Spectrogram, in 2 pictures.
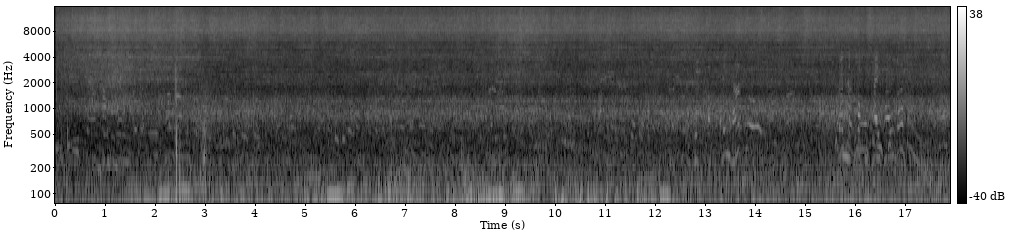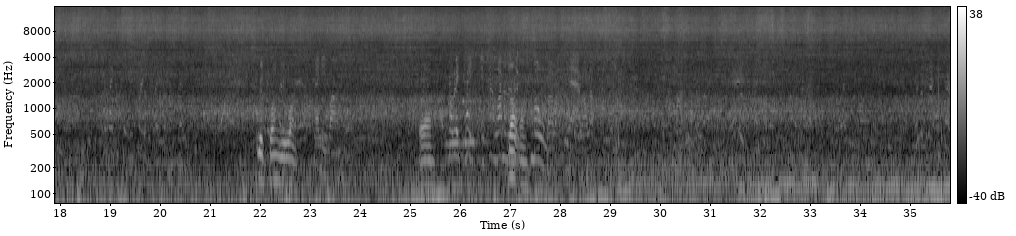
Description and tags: Letting off steam, eating cakes!
field-recording, show, steam, talking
